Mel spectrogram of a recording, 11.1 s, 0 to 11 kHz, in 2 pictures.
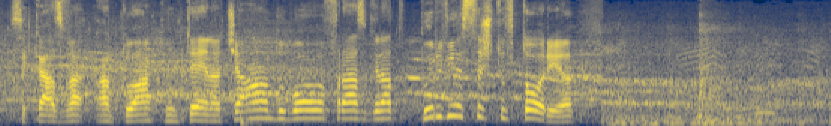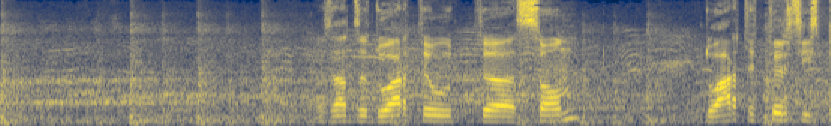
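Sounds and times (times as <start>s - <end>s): crowd rumble: 4.0s - 11.0s.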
